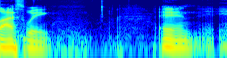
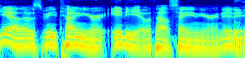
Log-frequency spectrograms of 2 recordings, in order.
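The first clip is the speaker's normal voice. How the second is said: usual speaking voice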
